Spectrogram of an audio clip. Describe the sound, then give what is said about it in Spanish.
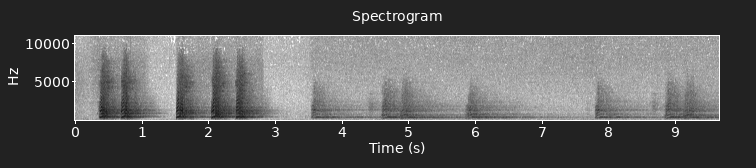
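A Great Dane in Hampstead barks in reply in short bursts, first sharp paired woofs, then lower, longer drawn-out barks, loud with brief pauses between, no talking. “estamos de suerte. Es el gran danés de Hampstead.”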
